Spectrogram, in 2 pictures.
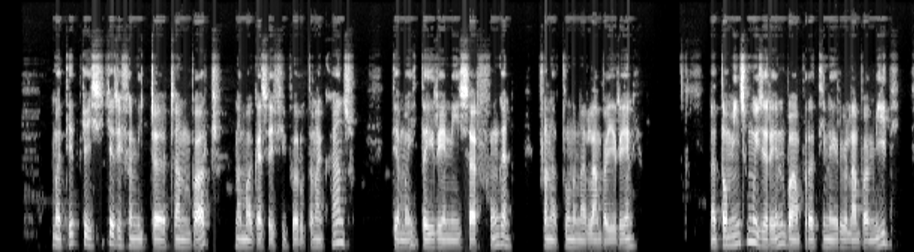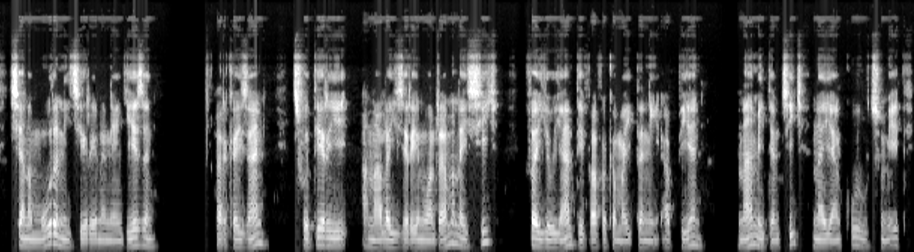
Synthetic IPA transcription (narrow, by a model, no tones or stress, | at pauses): mat̪et̪i̥kʲəisikʲəɾefəmiiʈ͡ʂəʈ͡ʂanumbaɾuʈ͡ʂə̥namaɡazajfibaɾut̪anakʰand͡zu̥ | d̪̥eəmaɦit̪aiɾenisaɾiv̥uŋɡanə̥ | fanat̪unanəlambaiɾeni̥ | nat̪amint͡simuiziɾenimbaampiɾat̪inaiɾewlambəmid̪i̥ | sianamuɾənit͡siɾenəniaŋɡezani̥ | aɾakaizani | t͡si̥voat̪eɾi | analaiziɾenuaɳɖ͡ʐamanaisikʲə̥ | faiewianid̪evafakəmaɦit̪anḭʔab̥eani̥ | namet̪amit͡sicʲə̥naianikuut͡simḛt̪i̥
